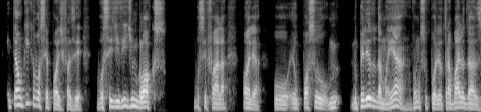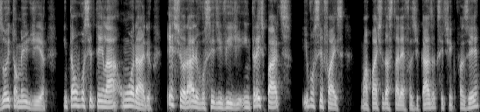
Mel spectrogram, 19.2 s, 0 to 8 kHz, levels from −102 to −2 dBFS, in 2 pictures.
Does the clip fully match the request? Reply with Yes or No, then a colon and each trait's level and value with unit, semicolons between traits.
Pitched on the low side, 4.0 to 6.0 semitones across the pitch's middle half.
Yes: low, 130 Hz; average, 5.2 semitones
